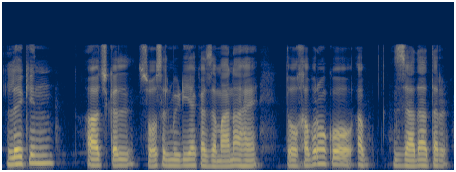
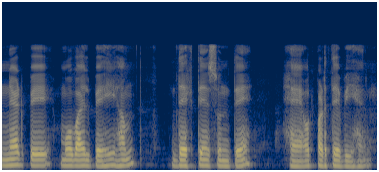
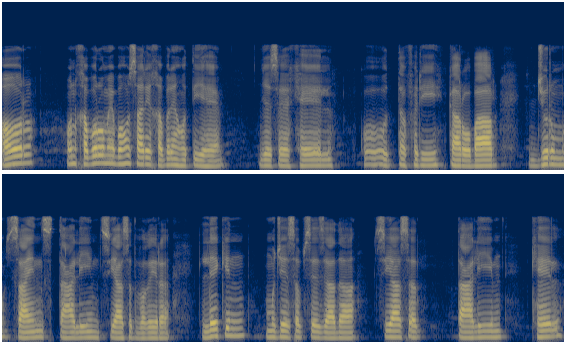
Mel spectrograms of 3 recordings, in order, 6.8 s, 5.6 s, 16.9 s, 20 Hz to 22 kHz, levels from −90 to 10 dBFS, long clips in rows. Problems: background sounds at intervals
